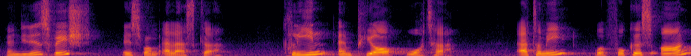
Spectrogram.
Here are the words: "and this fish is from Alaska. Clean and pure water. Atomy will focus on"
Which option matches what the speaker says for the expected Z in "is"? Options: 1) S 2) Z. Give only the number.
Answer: 1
